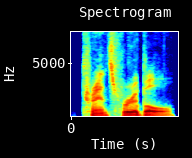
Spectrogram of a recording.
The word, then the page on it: transferable: American English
